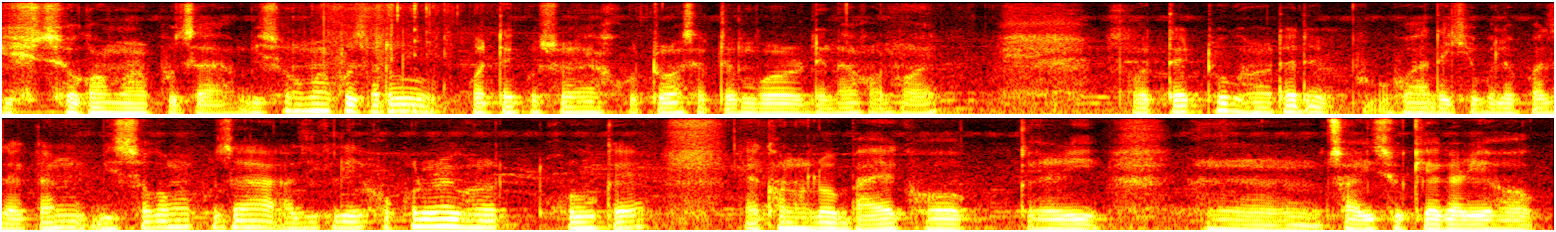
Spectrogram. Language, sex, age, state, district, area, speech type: Assamese, male, 30-45, Assam, Nagaon, rural, spontaneous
